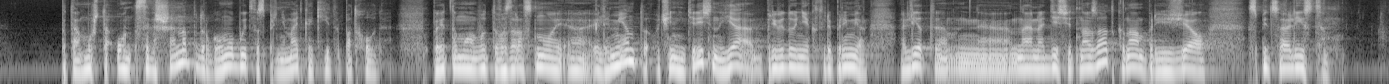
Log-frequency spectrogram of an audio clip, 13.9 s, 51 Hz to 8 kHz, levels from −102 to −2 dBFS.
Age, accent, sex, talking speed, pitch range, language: 40-59, native, male, 115 wpm, 115-140 Hz, Russian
